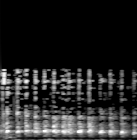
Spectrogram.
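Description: Hens cluck in a nest box with steady, rapid, overlapping clucks that keep a busy rhythm throughout, fairly loud and without talk.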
